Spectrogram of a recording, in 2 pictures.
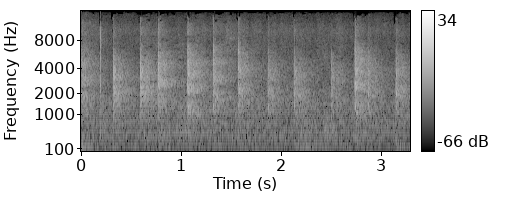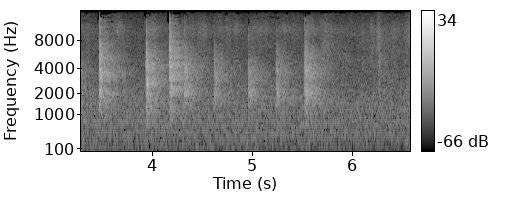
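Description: Chalk on a blackboard while writing: a string of short, irregular taps and scrapes, two or three a second, that stops shortly before the end.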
